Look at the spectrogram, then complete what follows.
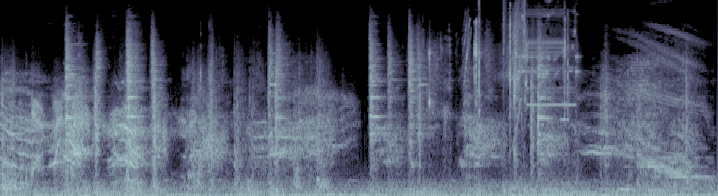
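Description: A string of retro sci-fi sliding door whooshes, a deliberate old-time Star Trek TOS door sound in a holodeck program about the past, mixed with clanks and mechanical clatter, loud, ending in bright, sweeping tones over a steady low rumble.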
